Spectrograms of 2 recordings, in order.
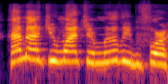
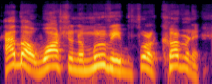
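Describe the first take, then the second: First: It is said in a mocking troll voice. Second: It is read in his normal voice.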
